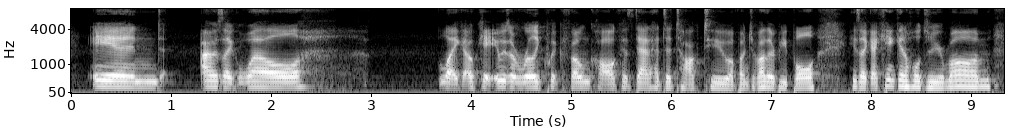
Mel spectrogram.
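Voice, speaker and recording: In a very clean recording with a silent background, the voice stays monotone and flat in intonation. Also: woman, very deep, low pitch for a woman, moderate pace. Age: 20s. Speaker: podcast host. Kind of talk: personal monologue. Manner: hesitant, many fillers.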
